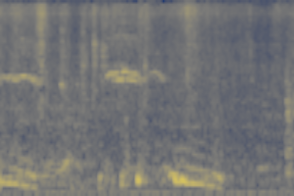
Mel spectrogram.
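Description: A pigeon coos softly and close by, a few low throaty warbles over a faint background hum.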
